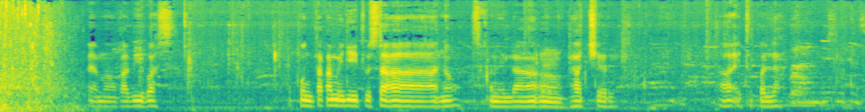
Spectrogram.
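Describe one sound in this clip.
An elderly woman speaks casually nearby.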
